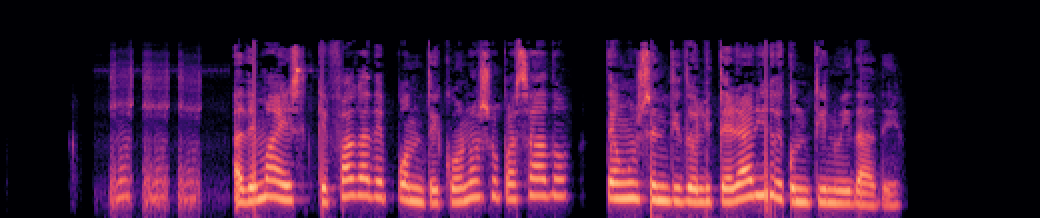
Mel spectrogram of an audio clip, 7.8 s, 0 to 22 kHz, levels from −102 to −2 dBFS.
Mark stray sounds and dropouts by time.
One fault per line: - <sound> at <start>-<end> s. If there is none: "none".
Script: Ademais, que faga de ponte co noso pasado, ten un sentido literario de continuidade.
- laugh at 0.8-1.5 s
